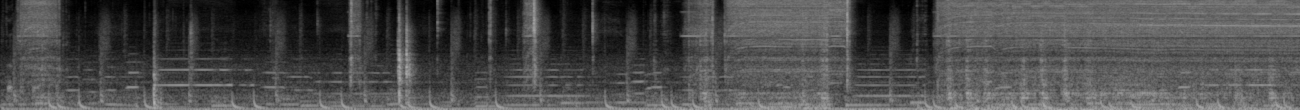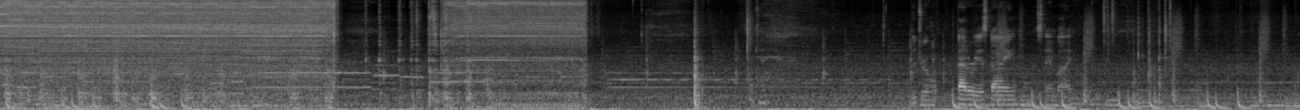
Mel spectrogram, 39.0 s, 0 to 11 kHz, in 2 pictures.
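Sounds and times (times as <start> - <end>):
cordless drill boring: 0.2 - 1.0, 10.2 - 12.8, 14.0 - 24.6, 25.9 - 28.4.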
